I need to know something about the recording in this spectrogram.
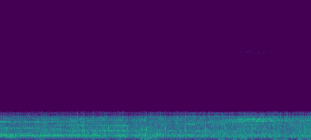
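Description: A dense, steady wash of loud audience applause, with a crowd cheering. It holds constant for the whole stretch without fading.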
